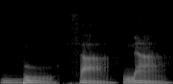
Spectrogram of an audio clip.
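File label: "buthana", concatenated syllables; Affixing experiment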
